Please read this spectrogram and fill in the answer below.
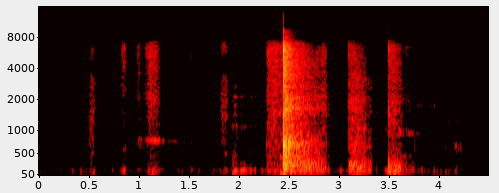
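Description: Baseball bat hitting a weighted training ball (a Precision Impact slug) off a batting tee. A few faint clicks come first. The hit is one sharp, loud knock about halfway through, followed by two shorter knocks.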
